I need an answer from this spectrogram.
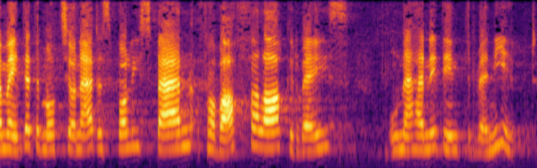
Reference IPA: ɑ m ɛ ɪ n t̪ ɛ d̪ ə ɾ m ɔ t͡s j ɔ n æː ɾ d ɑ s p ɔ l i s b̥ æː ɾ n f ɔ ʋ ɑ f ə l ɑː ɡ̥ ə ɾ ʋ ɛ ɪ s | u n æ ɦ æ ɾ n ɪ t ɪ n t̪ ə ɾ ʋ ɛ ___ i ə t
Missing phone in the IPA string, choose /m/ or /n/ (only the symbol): n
